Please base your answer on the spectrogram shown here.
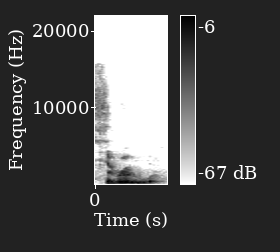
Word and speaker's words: through: The only word you'll probably come across that has O-U-G-H and the sound oo is through.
